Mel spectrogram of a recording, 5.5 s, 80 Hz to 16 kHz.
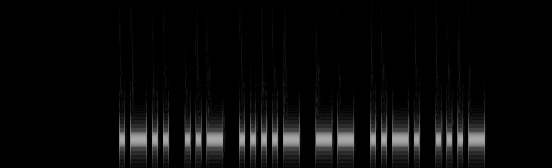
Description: Morse code, heard as a keyed tone, about 22 wpm, 700 Hz. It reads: LU4MFV
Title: DXCC-100 Call Signs - 6 Characters - 22wpm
